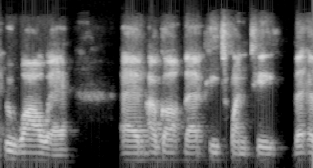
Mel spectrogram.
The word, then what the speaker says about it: Huawei: I say Huawei. I've got their P20. I love their phones. Yeah, so it's Huawei. So Huawei. That's how it's pronounced.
